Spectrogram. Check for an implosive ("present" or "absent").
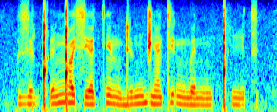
absent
